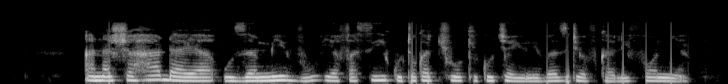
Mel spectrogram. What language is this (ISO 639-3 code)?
swa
